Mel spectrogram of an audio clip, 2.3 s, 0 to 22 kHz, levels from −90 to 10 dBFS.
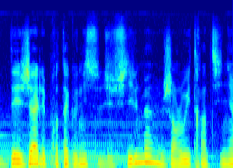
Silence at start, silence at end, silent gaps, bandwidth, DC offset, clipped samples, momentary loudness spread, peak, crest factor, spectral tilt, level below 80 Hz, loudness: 0 s; 0 s; none; 12.5 kHz; under 0.1%; under 0.1%; 9 LU; -12 dBFS; 16 dB; -7 dB/octave; -52 dBFS; -28 LUFS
